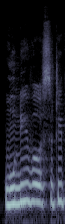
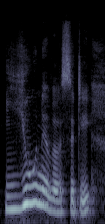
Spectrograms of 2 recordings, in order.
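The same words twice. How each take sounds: First: The word begins with a plain vowel sound. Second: The word begins with a consonant Y sound. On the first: The speaker calls it wrong. "यूनिवर्सिटी थोड़ी कहते हो" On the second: The speaker calls it right. "पहला sound य का है"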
